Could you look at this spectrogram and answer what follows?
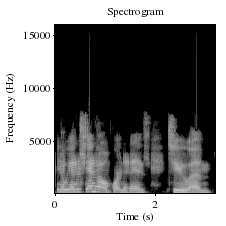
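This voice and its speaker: A woman's voice: mid-range voice, moderate pace, a bit bright, dull audio. A woman guest on a podcast, talking in an earnest, rambling casual way. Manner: earnest, rambling with many likes. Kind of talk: casual chat.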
